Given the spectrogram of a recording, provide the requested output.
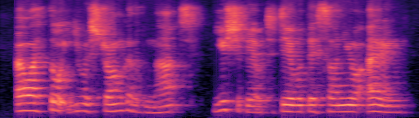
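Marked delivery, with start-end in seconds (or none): none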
